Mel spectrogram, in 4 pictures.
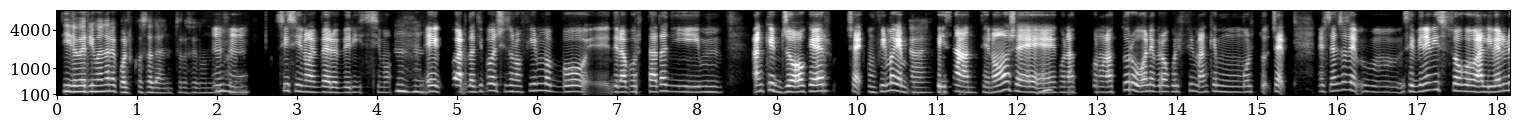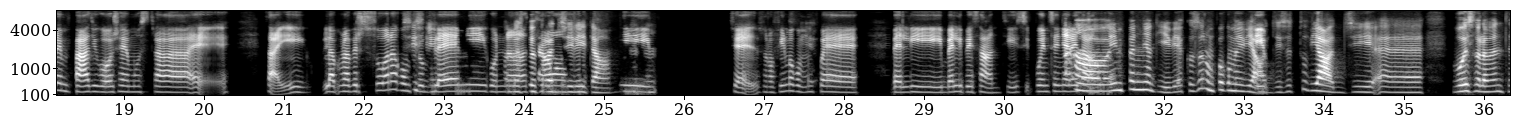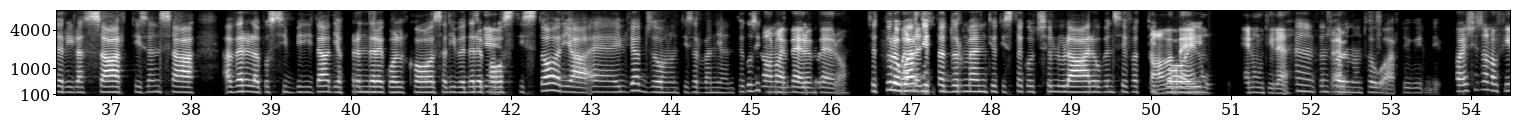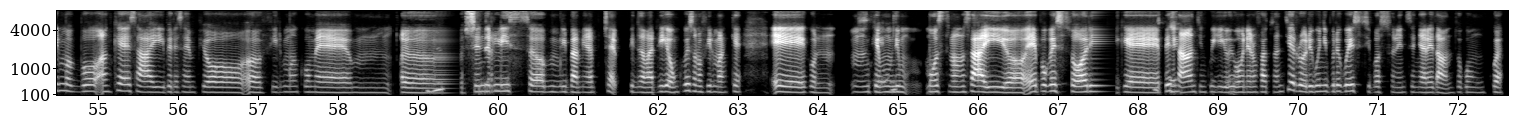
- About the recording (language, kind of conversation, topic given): Italian, unstructured, In che modo i film possono insegnarci qualcosa?
- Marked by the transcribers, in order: distorted speech; tapping; "cioè" said as "ceh"; "cioè" said as "ceh"; "cioè" said as "ceh"; "cioè" said as "ceh"; other background noise; "cioè" said as "ceh"; "Shindler's List" said as "Scenderliss"; unintelligible speech; "cioè" said as "ceh"; unintelligible speech; "comunque" said as "unque"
